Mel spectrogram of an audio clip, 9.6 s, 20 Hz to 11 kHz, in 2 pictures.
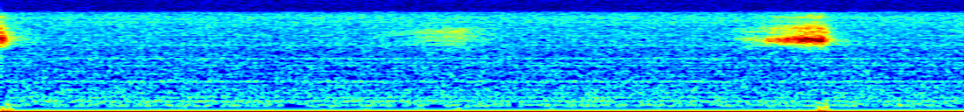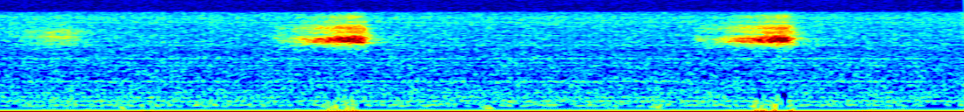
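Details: Barn owl looking for food on a nest camera, 8 July 2015: a series of hissing rasps, faint ones alternating with louder screeches, about every one to two seconds.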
